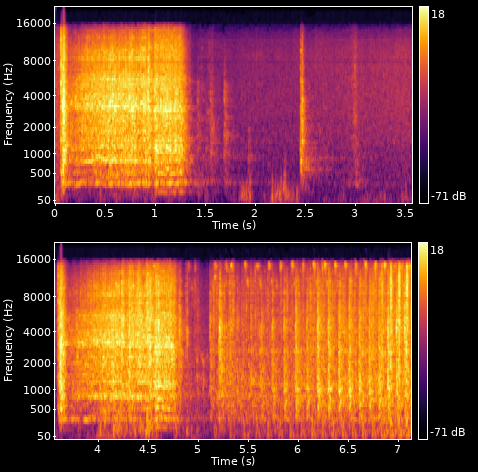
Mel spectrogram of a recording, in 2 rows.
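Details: 1986 John Deere 216 16 hp single-cylinder tractor started outside during carburetor adjustment: catches, runs briefly, dies, then refires and runs unevenly; engine surging and cutting out, owner thinks carb is adjustable; heavy shaking said normal for these engines.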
